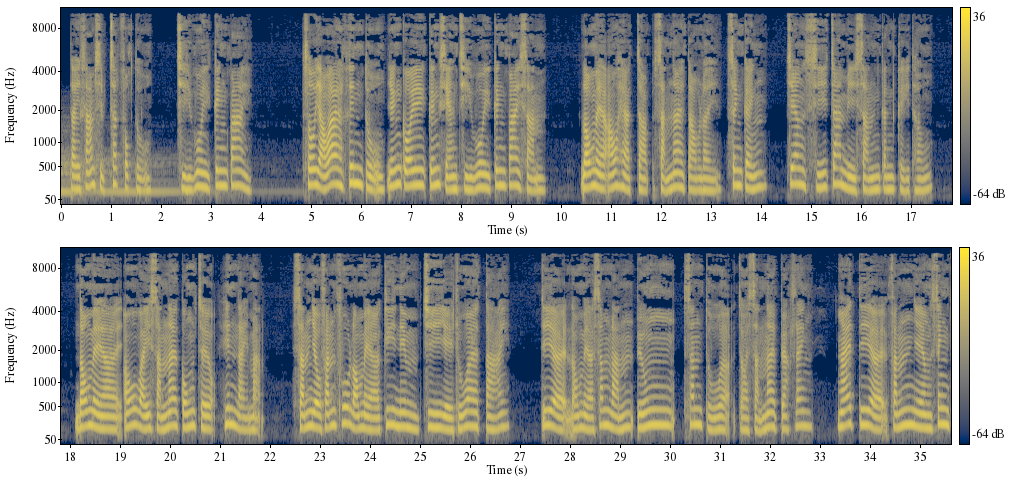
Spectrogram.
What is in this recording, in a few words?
good news zhuang guigang guiping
